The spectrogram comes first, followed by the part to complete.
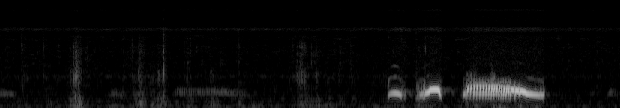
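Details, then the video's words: Spotted dove lure call, Indonesia, meant to attract wild birds. A soft drawn coo with scattered clicks, then one strong phrase of two quick hooked notes and a long, slightly descending coo. "Suara Pikat Tekukur Memanggil Burung Liar"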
